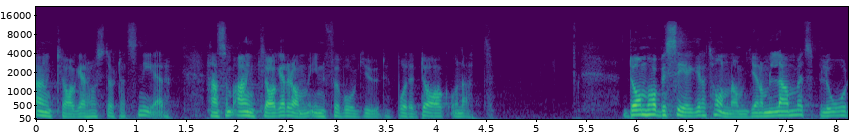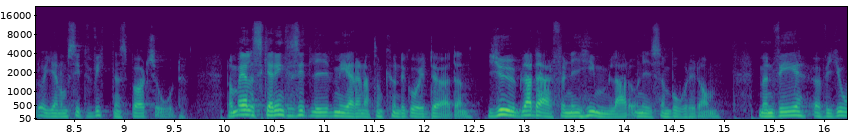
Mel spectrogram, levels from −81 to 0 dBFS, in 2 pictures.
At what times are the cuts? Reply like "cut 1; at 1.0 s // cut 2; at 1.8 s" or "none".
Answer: cut 1; at 12.5 s

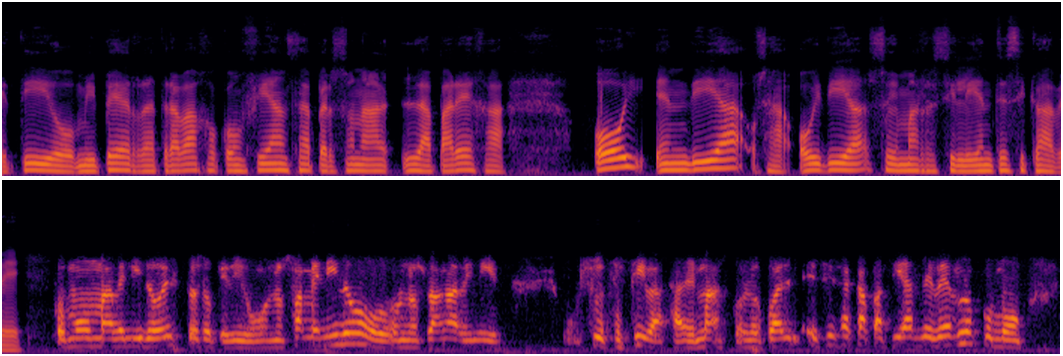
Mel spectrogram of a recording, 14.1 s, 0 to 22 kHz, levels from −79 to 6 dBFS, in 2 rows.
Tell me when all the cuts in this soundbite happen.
cut 1; at 7.4 s // cut 2; at 8.4 s

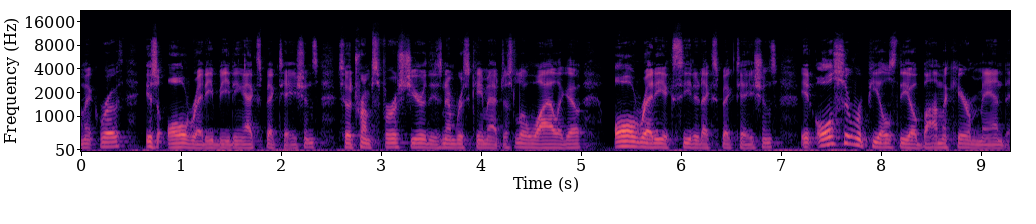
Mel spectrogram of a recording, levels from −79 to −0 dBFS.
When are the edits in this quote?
cut 1; at 7.2 s

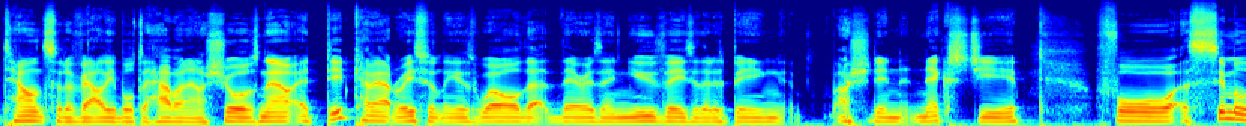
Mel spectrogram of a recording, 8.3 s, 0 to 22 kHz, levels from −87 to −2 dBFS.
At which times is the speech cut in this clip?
none

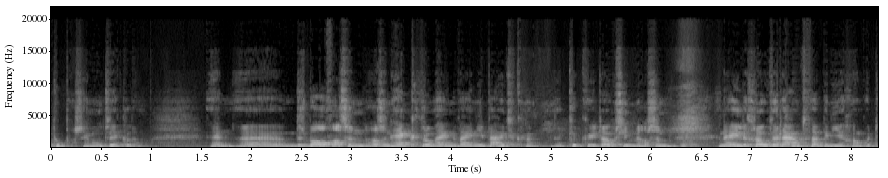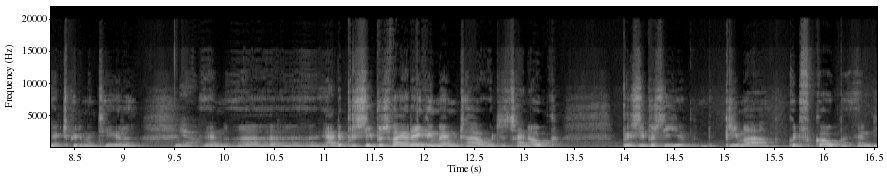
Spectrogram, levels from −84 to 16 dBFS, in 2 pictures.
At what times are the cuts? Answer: none

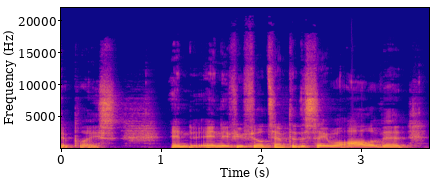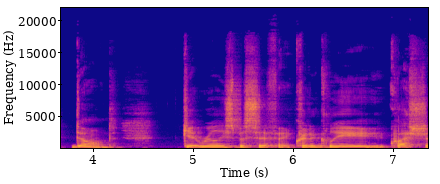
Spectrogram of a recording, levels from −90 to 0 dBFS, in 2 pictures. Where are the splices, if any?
cut 1; at 6.0 s

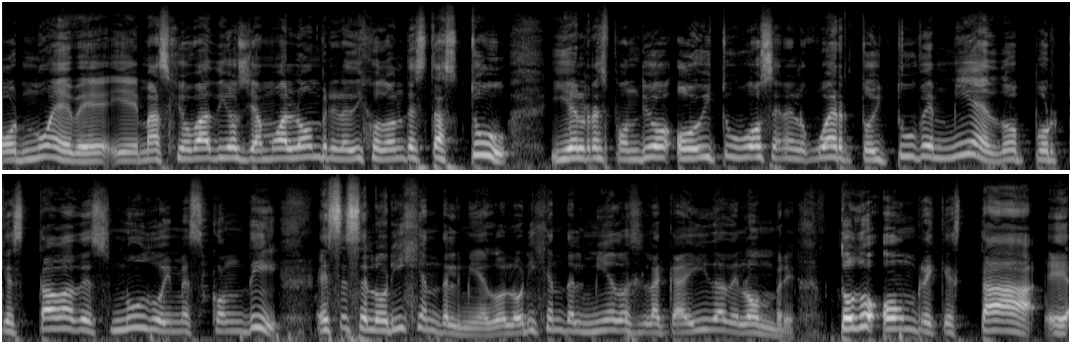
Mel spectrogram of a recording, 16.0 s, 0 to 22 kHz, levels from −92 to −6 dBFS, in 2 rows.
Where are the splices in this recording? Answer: none

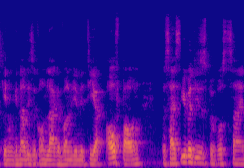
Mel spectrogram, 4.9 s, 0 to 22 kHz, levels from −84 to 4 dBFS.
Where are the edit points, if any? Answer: cut 1; at 3.6 s

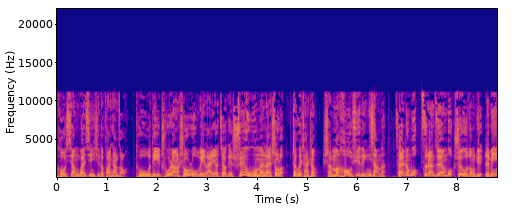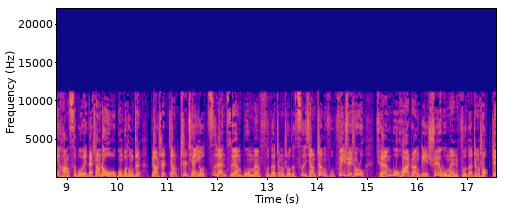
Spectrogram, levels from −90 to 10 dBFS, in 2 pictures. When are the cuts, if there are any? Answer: cut 1; at 1.5 s

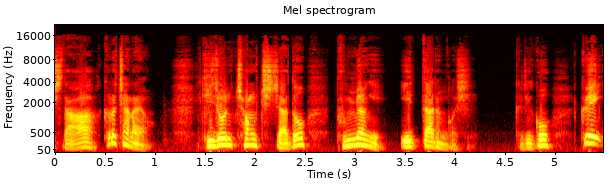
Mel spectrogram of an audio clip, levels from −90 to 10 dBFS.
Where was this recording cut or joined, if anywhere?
none

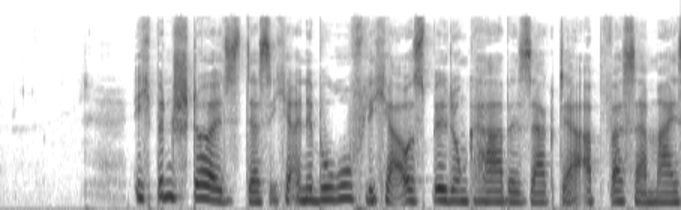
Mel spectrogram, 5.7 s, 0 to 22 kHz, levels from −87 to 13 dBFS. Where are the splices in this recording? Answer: none

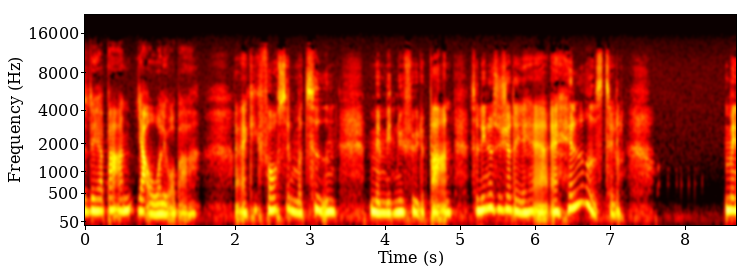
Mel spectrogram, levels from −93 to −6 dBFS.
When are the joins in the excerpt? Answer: cut 1; at 2.0 s

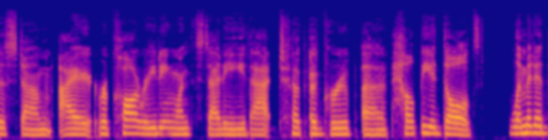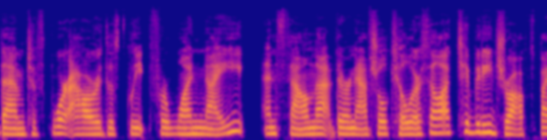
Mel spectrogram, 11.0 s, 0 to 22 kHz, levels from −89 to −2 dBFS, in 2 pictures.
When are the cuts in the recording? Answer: none

